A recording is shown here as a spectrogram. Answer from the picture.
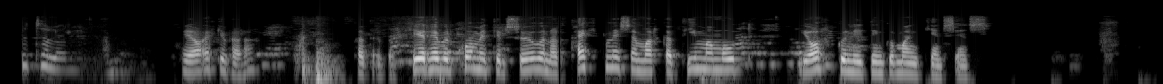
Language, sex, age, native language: Icelandic, female, 60-69, Icelandic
